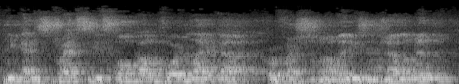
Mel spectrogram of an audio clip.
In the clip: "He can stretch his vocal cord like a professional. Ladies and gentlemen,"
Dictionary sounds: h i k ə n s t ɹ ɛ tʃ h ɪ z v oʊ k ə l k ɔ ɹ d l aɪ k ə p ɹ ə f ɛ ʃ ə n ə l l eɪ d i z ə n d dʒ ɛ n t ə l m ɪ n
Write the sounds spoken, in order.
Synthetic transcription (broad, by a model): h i k ə n s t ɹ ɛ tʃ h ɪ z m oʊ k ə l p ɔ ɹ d l aɪ k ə p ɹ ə f ɛ ʃ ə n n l l eɪ d i z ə n dʒ ɛ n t l m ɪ n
